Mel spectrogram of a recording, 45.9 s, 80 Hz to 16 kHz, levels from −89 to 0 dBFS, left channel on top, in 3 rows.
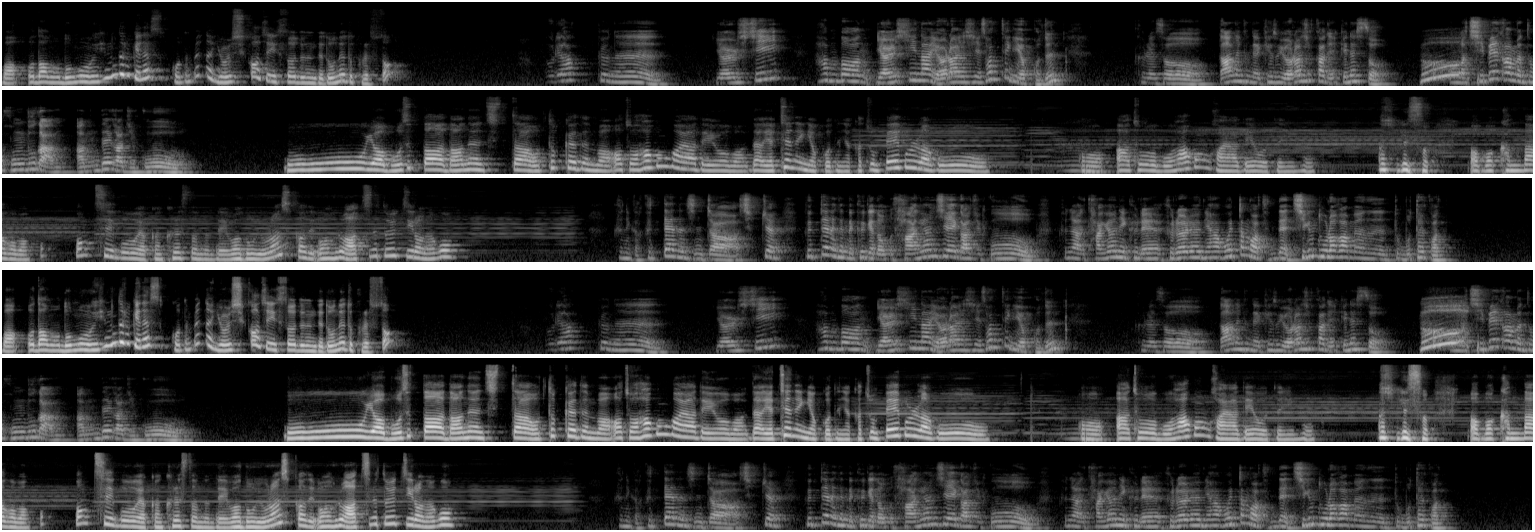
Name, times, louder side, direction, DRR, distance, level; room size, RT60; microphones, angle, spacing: voice 1, 0.0-3.9 14.2-14.6 18.1-25.2 26.1-28.4 29.1-29.6 30.0-30.9 31.4-35.2, right 5 dB, 70° right, 0.4 m, -26 dB
voice 2, 5.5-6.7 7.1-7.8 8.1-10.8 11.4-13.9 14.5-17.2 25.7-26.4 36.8-45.1, left 2 dB, 20° left, 0.7 m, -38 dB
Harmonica, 23.8-36.3, right 4 dB, 40° right, 4.6 m, -51 dB
14.0 x 13.0 x 2.7 m
head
